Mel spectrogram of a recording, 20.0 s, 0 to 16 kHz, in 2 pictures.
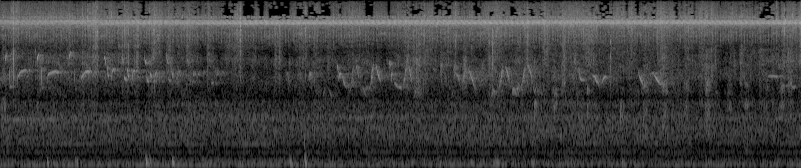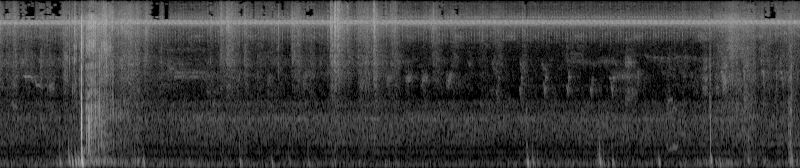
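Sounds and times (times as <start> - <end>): soft thumps: 10.9 - 11.8.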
